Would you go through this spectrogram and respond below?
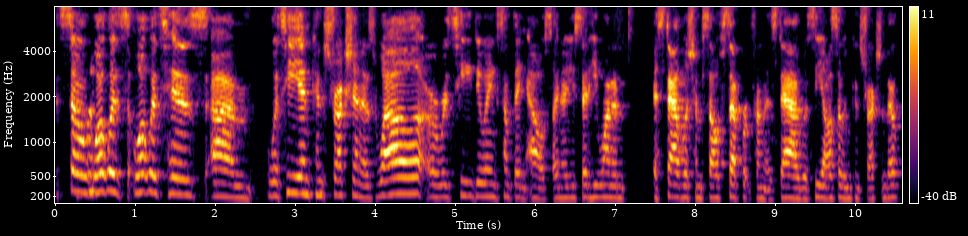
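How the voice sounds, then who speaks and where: A woman's voice: fairly low pitch, fairly even intonation, moderate pace, fairly bright tone. Casual American woman hosting a chat. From United States. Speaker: talk show host.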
